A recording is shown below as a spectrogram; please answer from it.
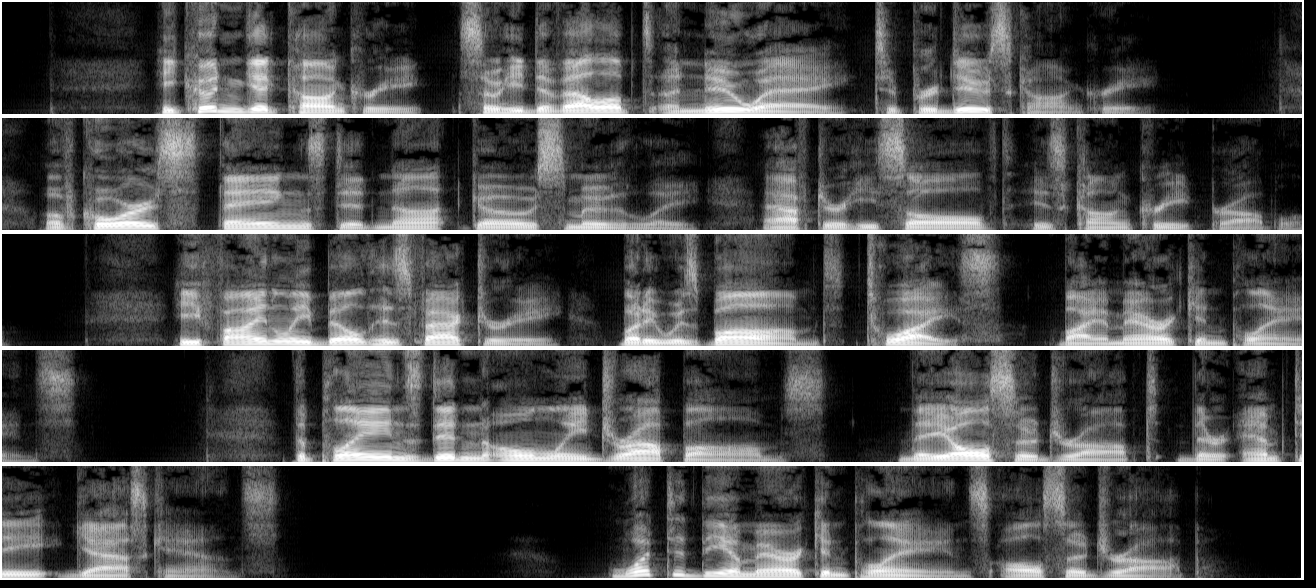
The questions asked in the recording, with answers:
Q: What did the American planes also drop?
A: They also dropped their empty gas cans.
